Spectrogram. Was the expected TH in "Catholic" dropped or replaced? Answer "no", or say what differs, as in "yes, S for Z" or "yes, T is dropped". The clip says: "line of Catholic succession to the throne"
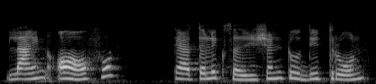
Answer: yes, T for TH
